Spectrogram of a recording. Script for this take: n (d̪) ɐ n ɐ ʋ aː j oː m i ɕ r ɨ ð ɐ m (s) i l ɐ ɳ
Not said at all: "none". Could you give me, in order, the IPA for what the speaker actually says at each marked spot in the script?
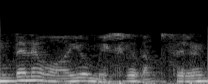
d̪, s

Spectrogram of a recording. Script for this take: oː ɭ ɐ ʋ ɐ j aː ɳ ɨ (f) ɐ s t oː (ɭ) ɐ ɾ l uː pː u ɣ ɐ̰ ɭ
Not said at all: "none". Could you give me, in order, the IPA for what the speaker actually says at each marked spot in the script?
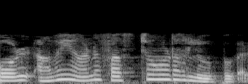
f, ɽ

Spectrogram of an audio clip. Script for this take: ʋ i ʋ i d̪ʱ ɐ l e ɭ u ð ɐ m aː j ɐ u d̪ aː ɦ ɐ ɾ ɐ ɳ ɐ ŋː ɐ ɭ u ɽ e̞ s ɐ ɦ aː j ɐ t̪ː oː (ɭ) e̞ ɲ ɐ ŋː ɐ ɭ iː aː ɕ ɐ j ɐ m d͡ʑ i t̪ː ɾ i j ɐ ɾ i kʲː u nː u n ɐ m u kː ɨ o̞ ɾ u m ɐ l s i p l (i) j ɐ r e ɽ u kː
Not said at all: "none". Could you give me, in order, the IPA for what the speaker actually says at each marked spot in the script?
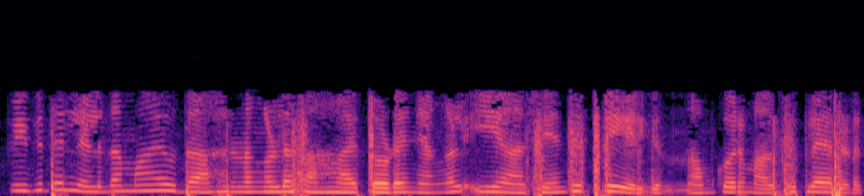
ɽ, e

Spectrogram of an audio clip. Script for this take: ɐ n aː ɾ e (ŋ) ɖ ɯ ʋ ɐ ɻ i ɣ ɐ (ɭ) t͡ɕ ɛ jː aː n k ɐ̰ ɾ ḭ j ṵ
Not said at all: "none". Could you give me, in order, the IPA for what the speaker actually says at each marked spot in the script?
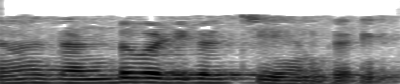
ɳ, ɭ

